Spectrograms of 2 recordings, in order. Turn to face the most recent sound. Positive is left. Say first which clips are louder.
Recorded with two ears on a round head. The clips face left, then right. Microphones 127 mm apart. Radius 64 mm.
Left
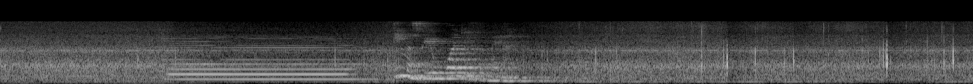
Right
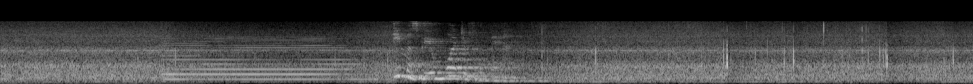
# right 3 dB
turn(degrees=-40)  # may be behind; listen again after turning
